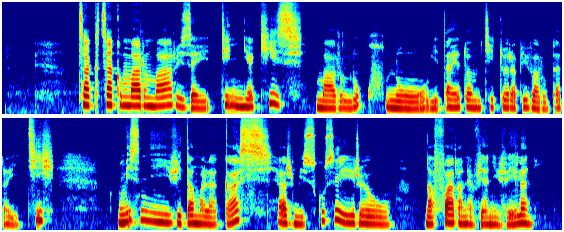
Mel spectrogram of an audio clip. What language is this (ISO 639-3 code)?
mlg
